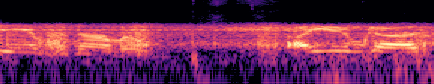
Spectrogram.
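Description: A man's voice coming over a ham radio transceiver's speaker, thin and narrow-sounding, with short gaps between phrases.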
